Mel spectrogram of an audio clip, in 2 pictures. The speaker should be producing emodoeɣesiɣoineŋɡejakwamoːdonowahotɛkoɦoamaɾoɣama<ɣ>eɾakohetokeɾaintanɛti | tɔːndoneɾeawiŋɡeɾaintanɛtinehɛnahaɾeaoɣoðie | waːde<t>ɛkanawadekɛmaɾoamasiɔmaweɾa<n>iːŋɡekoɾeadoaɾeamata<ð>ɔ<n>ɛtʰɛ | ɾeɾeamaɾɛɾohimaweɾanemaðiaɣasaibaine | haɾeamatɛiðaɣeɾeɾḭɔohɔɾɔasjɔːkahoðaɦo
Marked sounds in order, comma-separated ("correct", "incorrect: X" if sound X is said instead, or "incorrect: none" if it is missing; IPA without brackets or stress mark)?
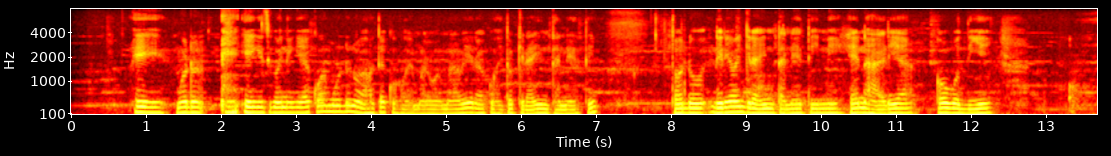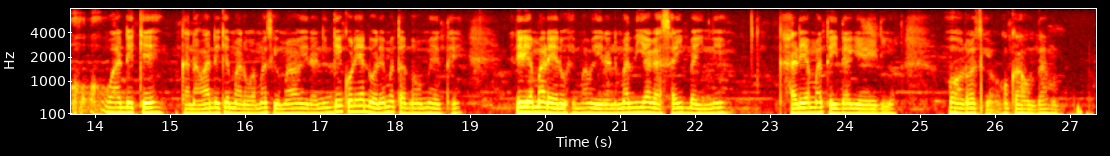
incorrect: w, incorrect: k, correct, correct, incorrect: m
